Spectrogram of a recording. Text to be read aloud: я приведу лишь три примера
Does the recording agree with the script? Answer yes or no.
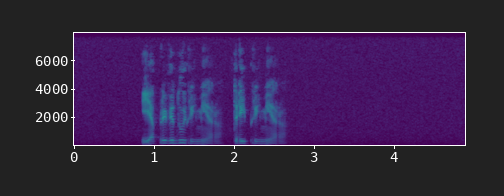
no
